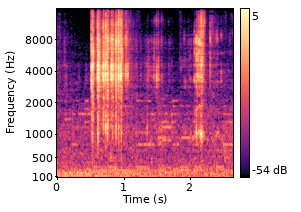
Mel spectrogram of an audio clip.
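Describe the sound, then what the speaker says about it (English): Someone bites into crunchy naan bread from an Indian convenience store, giving a quick burst of crackly crunches and then a second, shorter crunch a moment later, close up with no talking. "I like how the naan is soft in some parts. In other parts, it's like really crunchy."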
